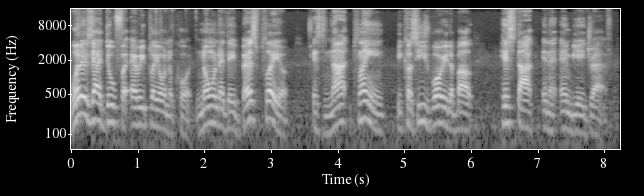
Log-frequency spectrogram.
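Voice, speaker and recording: A man's voice: mid-range voice, animated, moderate pace, darkish tone, slight background noise. A man hosting a casual sports debate, making his points emphatically with repeated rhetorical questions. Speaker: radio show host.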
